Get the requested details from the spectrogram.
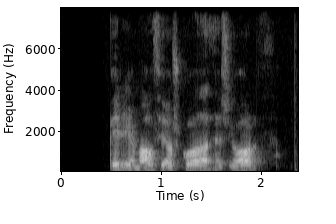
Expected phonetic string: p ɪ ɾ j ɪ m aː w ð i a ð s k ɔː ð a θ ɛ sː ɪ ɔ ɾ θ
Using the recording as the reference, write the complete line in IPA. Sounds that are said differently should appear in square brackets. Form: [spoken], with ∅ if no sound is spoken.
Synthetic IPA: p ɪ ɾ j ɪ m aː w [θ] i a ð s k ɔː ð a θ ɛ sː ɪ ɔ ɾ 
